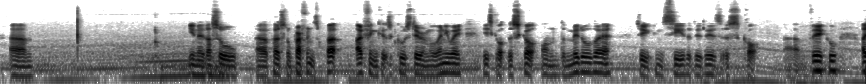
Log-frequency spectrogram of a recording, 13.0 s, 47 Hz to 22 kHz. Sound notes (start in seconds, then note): 1.0 knuckle crack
